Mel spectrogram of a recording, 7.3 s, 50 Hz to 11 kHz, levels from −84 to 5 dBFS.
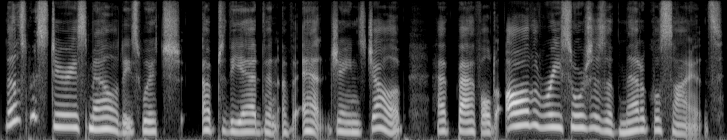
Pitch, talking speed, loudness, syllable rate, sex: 225 Hz, 165 wpm, -18 LUFS, 5.2 syllables/s, female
